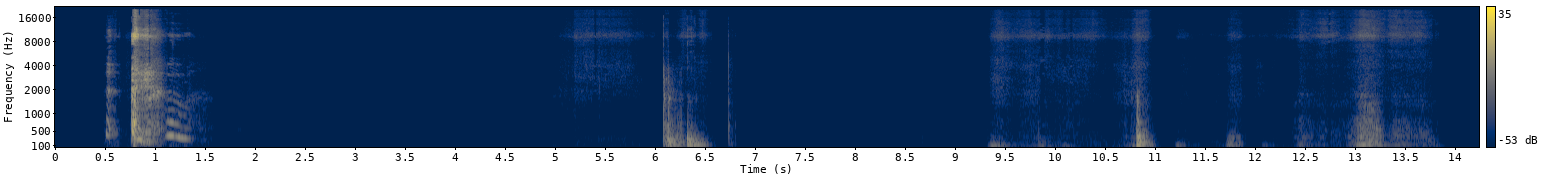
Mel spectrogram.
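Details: Female sneezing from dust while cleaning a messy room: one sharp sneeze, then thuds and handling noises with a few smaller breathy bursts in a quiet room; sneezing.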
